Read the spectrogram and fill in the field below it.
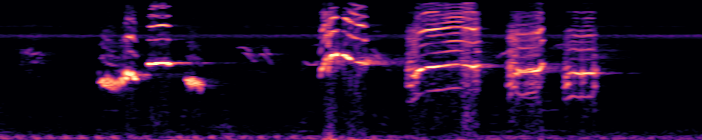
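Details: Oriental magpie-robin singing quickly as a lure to make other magpie-robins answer: a few whistled and buzzy notes, then a run of loud harsh, scratchy phrases with rising whistled undertones, over a faint steady high tone.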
